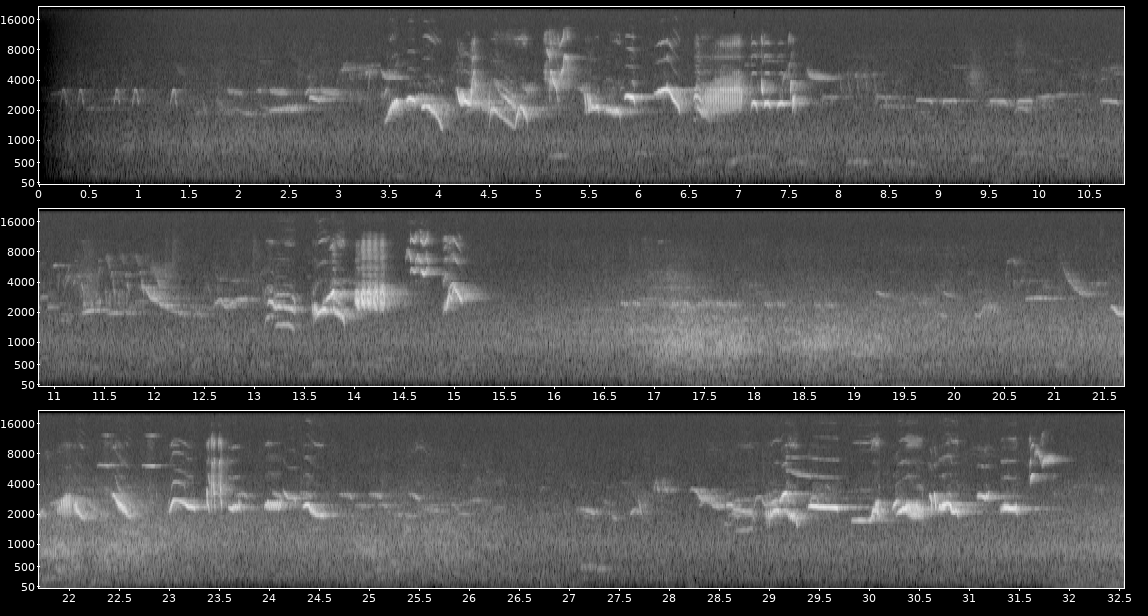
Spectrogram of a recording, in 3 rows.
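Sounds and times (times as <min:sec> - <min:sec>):
common blackbird singing: 0:01.9 - 0:15.3, 0:19.2 - 0:26.4, 0:27.0 - 0:32.0.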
